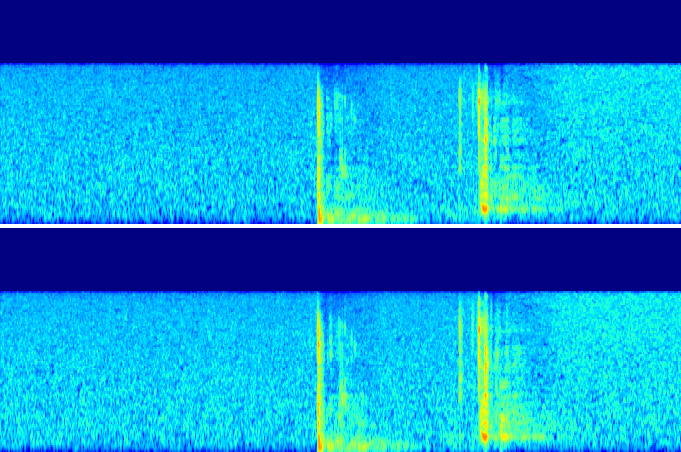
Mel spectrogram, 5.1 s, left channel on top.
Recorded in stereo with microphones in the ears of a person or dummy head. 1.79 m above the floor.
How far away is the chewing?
About 1.5 m.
